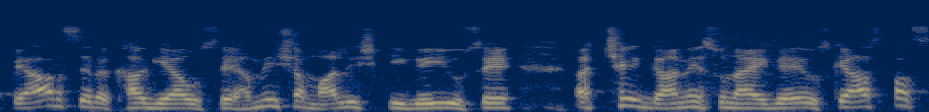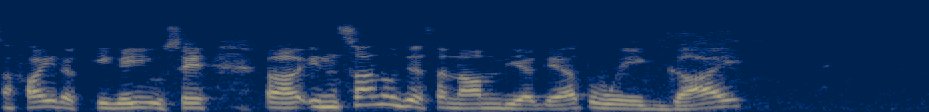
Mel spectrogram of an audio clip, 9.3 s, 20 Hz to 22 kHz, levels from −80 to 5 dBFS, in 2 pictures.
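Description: At 2.6 to 2.82 s and again at 5.72 to 5.98 s, the speech goes faint and swallowed, dropping by about 14 dB at worst. This is speech cut by the noise suppressor, which took soft speech for background and pulled it down.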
